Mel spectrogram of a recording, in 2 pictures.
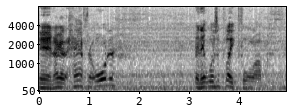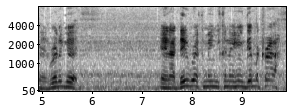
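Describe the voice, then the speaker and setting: There is noticeable background noise behind this man. He speaks at a moderate pace with long, frequent pauses. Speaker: restaurant reviewer. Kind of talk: casual vlog chat. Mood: relaxed, positive. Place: car. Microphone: camera far.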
